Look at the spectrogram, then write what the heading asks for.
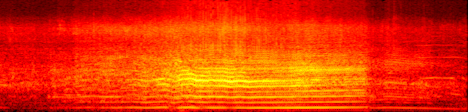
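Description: Rally car engine held at high revs on a steady note, growing louder as the car comes up the hill, then cutting off suddenly near the end.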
